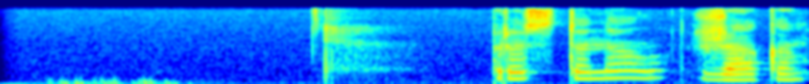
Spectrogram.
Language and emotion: Russian, sad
